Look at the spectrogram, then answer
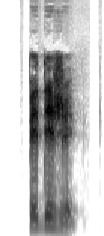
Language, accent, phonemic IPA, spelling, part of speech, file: French, France, /pe.de.ʒe/, PDG, noun, LL-Q150 (fra)-PDG.wav
- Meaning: CEO (US, Canada) (chief executive officier) or MD (UK) (managing director) or president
